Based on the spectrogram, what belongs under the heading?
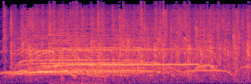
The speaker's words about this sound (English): So you're going to have to express with applause and whooping, smarter or funnier. So first we'll do smarter, then we'll do funnier.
